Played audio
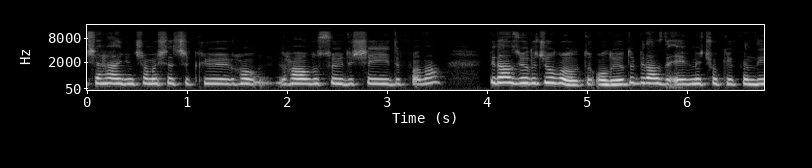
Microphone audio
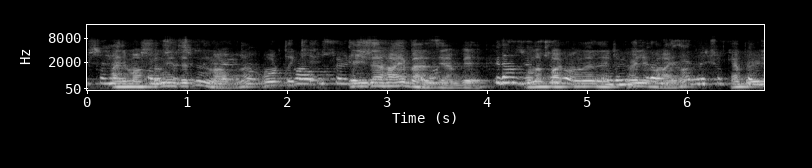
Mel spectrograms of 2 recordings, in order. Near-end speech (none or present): present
